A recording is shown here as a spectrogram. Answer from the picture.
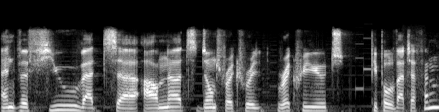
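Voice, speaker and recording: Over music in the background, a man with a French accent speaks at a very slow pace with fairly even intonation. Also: medium pitch for a man, very even loudness. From France. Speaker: indie game developer, pixel artist. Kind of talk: casual interview chat.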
